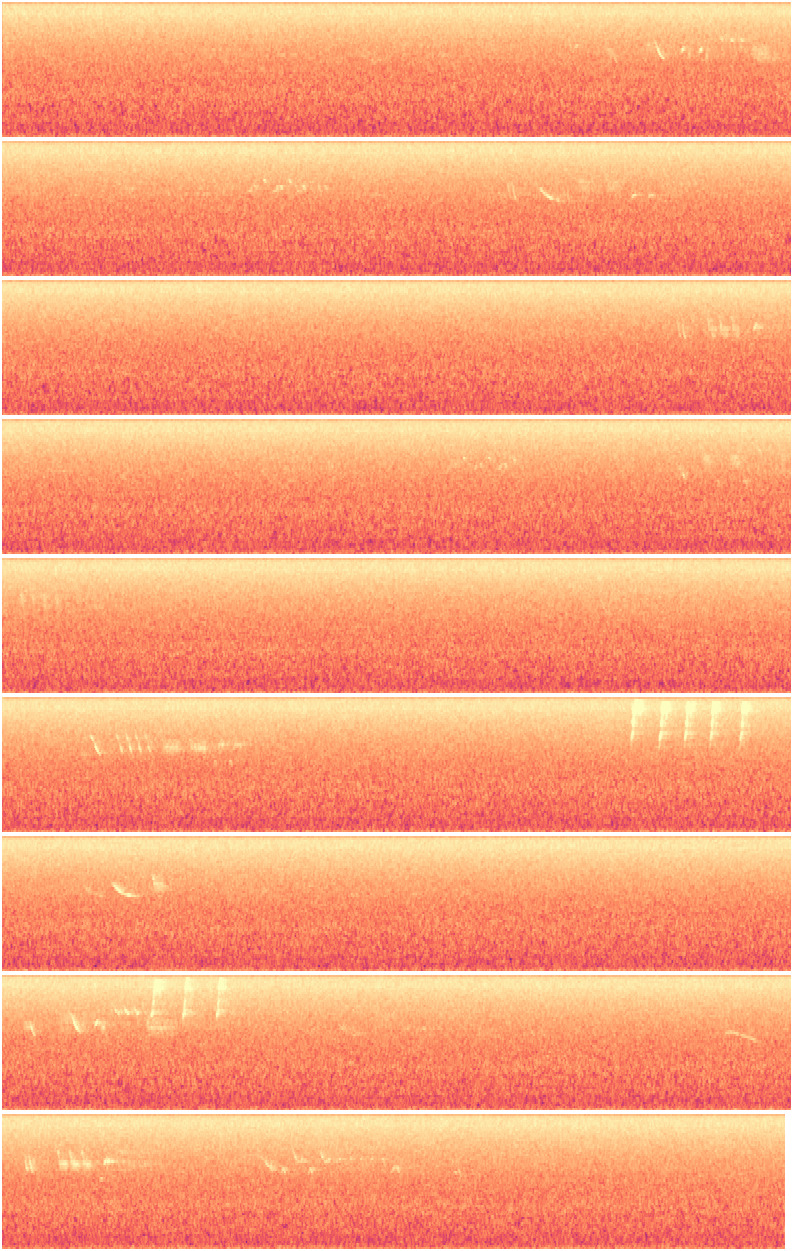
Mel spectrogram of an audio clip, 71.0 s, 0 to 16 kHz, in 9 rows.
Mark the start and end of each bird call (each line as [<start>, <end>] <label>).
[5.30, 9.10] Fox Sparrow (Passerella iliaca)
[21.50, 24.10] Green-tailed Towhee (Pipilo chlorurus)
[39.40, 42.40] Fox Sparrow (Passerella iliaca)
[47.80, 49.90] Fox Sparrow (Passerella iliaca)
[54.60, 56.80] Fox Sparrow (Passerella iliaca)
[65.40, 68.20] Ruby-crowned Kinglet (Corthylio calendula)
